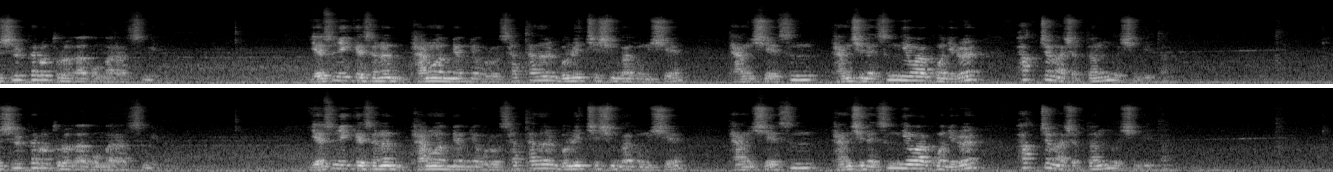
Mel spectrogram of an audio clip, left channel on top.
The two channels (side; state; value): both; normal; correlation 0.59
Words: 돌아가고 말았습니다. 예수님께서는 단호한 명령으로 사탄을 물리치심과 동시에 당신의 승리와 권위를 확증하셨던 것입니다.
